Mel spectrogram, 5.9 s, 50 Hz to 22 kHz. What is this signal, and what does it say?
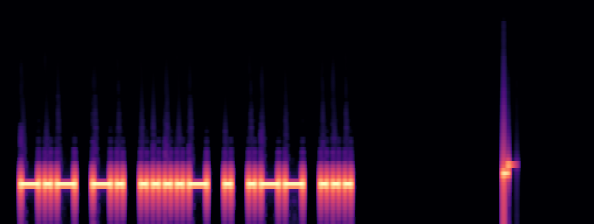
Morse code, heard as a keyed tone, about 20 wpm, 700 Hz. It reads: KN4EWS
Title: USA Callsign DE Callsign 20wpm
